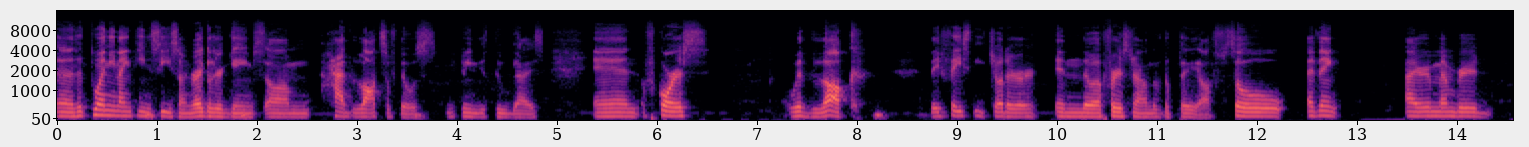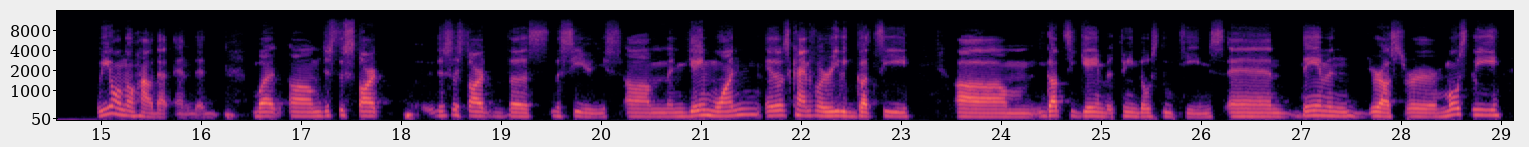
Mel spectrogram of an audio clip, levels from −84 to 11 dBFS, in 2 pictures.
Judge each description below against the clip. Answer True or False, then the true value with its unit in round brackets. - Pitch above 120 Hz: True (140 Hz)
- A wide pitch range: False (3.1 semitones)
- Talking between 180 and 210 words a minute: False (160 wpm)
